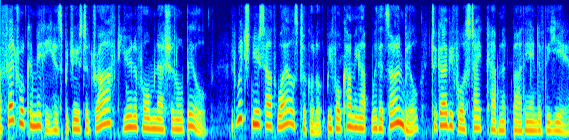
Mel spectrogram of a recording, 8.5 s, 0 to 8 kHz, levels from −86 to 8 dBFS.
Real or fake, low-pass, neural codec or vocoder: real; 7.2 kHz; none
